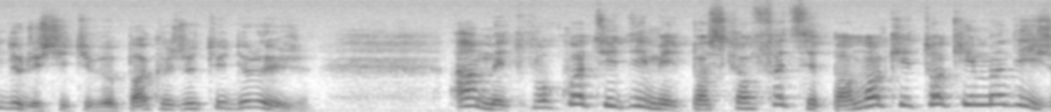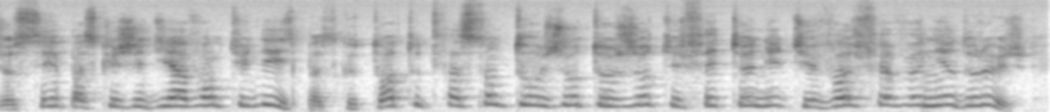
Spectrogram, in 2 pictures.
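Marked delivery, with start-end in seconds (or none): 2.3-10.4 high-pitched dragon ranting in circles; comic dragon character. Acted. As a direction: bicker in a high creature voice. Dragon figure argues in circles.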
